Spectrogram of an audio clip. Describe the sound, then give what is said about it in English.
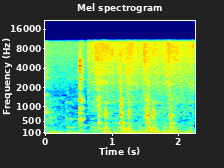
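Spicy Italian sausage with chili and rosemary, cooked to David Cameron's recipe, sizzles and crackles in a hot pan, a steady hiss broken by sharp scraping and stirring sounds every fraction of a second, with no one speaking. “All right, now we've got to add the spicy sausage.”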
